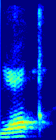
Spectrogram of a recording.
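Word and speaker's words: walk: pronounced here also so the word ವಾಕ್ ಕಂಟನ್ಸ್ಎಲ್ which is silent we ಡು not pronouns L here okay so ಯಾವ word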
